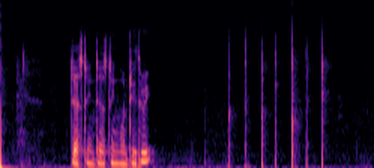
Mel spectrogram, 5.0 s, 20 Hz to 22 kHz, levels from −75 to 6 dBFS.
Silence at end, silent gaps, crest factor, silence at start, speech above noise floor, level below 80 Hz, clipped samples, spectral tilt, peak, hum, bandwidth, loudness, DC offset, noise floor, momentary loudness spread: 0.9 s; none; 20 dB; 0 s; 36 dB; -40 dBFS; under 0.1%; -6 dB/octave; 0 dBFS; none; 11 kHz; -21 LUFS; under 0.1%; -53 dBFS; 22 LU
